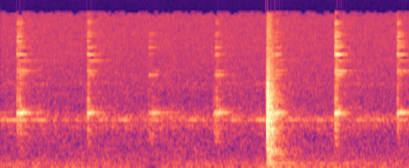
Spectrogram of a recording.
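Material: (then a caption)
Porcelain. Long nail tips tap lightly on the outer sides of an empty white porcelain gravy boat, making seven evenly spaced soft, clinking ticks. Each tick has a brief, bright ring that fades quickly, and one tap near the middle is noticeably louder than the rest.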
